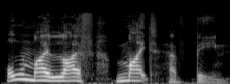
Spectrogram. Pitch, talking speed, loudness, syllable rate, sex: 150 Hz, 155 wpm, -15 LUFS, 3.2 syllables/s, male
